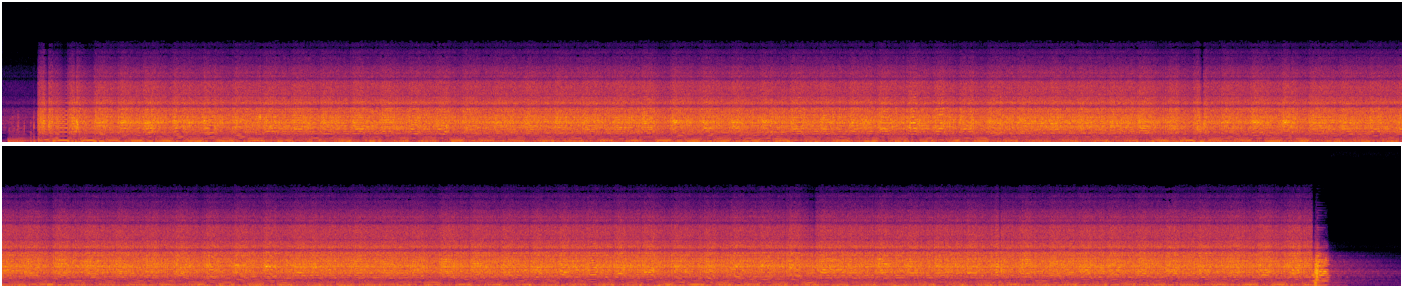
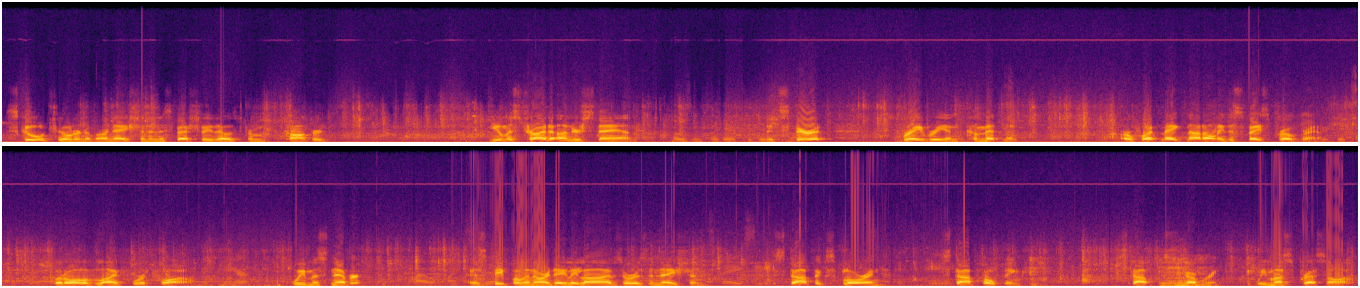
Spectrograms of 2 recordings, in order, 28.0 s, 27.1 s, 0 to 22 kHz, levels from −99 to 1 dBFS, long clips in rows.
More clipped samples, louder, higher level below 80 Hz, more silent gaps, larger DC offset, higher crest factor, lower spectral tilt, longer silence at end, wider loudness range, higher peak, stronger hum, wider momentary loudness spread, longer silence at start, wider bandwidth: neither; second, -20 LUFS vs -17 LUFS; about the same, -54 dBFS vs -56 dBFS; neither; neither; about the same, 18 dB vs 16 dB; second, -0.5 dB/octave vs -4.5 dB/octave; first, 0.6 s vs 0 s; second, 1 LU vs 4 LU; about the same, -4 dBFS vs -2 dBFS; neither; second, 1 LU vs 18 LU; about the same, 0.05 s vs 0 s; second, 16 kHz vs over 20 kHz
